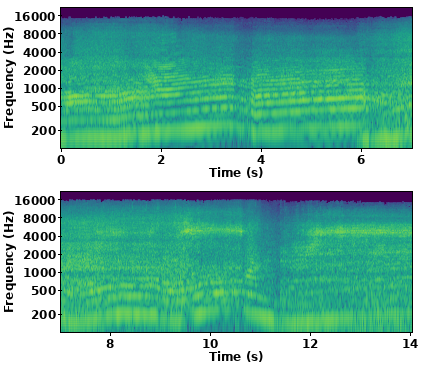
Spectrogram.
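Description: Rally car engines revving hard. In the first half the pitch climbs and drops with each gear change; after that the revs swell up and down quickly. A high, steady squeal comes in twice in the second half.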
